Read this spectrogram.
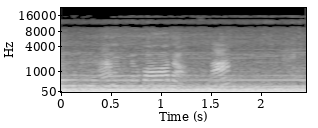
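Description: A middle-aged woman speaks nearby.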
